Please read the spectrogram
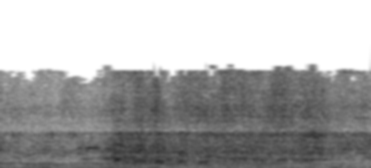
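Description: A car drifting: its engine held at steady high revs while the tyres skid and squeal, the tyre noise loudest in the middle.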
